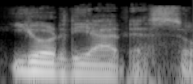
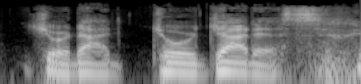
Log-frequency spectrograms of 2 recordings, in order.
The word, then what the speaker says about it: Jordiades: And I'm excited to present this recording that I did with one of those instructors, Hanshi, or Eighth Dan, Tony Jordiades, or Jordiades, if you can't roll your R's.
